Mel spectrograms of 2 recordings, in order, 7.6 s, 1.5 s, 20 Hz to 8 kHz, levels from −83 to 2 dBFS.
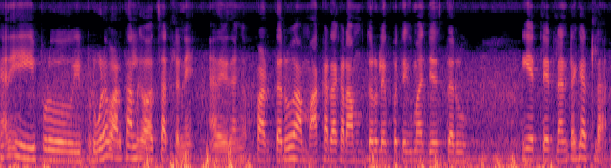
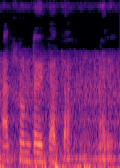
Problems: constant background noise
